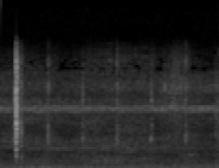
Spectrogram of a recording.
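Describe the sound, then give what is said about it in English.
A car's turn signal ticks in a steady, regular rhythm over the low rumble of an idling engine, with one sharper click at the start and softer ticks after. “I don't know if we can turn around though. Blinking.”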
